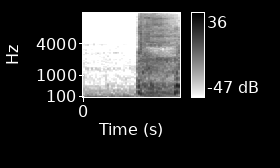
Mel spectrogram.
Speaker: i'm recovering from the covets so you will hear me cough throughout the night in jeremy's face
